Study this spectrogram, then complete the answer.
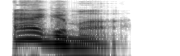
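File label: "agama", British English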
